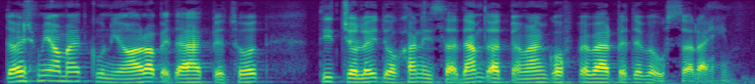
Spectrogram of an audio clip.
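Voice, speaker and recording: Male reader as poor ten-year-old errand boy, raised pitch, earnest. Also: gravelly, a bit bright. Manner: plain, earnest answers.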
